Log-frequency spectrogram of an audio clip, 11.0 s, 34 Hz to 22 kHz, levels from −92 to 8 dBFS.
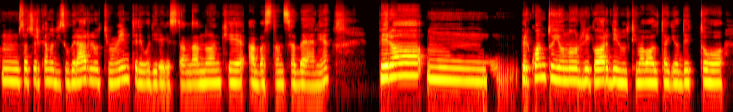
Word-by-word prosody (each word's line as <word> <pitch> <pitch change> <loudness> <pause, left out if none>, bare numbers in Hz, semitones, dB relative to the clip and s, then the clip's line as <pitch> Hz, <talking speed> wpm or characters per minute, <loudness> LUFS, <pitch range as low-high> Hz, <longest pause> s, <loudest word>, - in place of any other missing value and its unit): ehm, 205 -1 -3
sto 200 +1 -3
cercando 205 0 -5
di 185 -2 -6
superarlo 195 +3 -1
ultimamente, 200 +3 -4
devo 180 -1 -3
dire 180 - -4
che 90 - -6
sta 170 - -2
andando 180 +2 -2
anche 190 0 -2
abbastanza 180 0 -1
bene, 170 +4 -4 0.7
però, 280 +4 +6
mhmm, 215 -4 -1 0.5
per 220 -1 +3
quanto 250 +1 +1
io 225 -2 +2
non 210 0 +1
ricordi 205 +1 +3
l'ultima 185 0 -2
volta 190 0 0
che 180 0 -4
ho 180 - -2
detto 185 0 -1
195 Hz, 140 wpm, -21 LUFS, 185-215 Hz, 0.7 s, però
